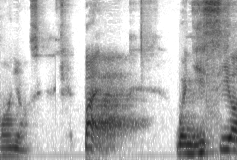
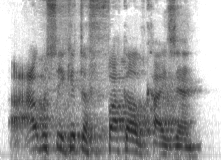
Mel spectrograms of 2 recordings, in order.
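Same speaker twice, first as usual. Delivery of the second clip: plain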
